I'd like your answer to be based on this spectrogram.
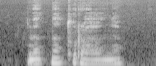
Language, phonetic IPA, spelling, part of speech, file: Polish, [ˌnadnatuˈralnɨ], nadnaturalny, adjective, LL-Q809 (pol)-nadnaturalny.wav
